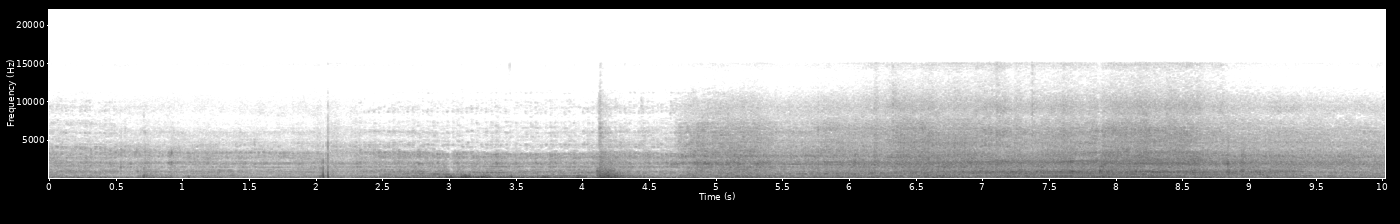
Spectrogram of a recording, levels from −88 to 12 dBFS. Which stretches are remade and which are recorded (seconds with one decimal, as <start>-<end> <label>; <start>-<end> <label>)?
0.0-0.5 recorded; 0.5-2.3 remade; 2.3-5.1 recorded; 5.1-10.0 remade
